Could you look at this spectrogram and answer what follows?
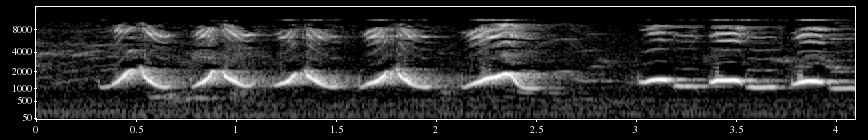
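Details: Laughingthrush singing as it dances: five strong whistled notes, each rising then falling in an arch, repeated about every half second, then a brief pause and three shorter level whistles dropping at the end.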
